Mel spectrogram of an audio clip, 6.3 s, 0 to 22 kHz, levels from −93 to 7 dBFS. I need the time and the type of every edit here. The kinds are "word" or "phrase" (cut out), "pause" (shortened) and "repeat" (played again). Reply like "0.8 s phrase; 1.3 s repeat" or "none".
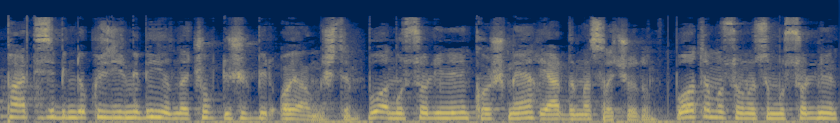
2.9 s word; 4.1 s word; 4.5 s word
